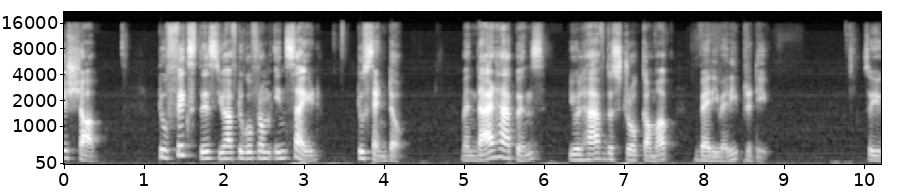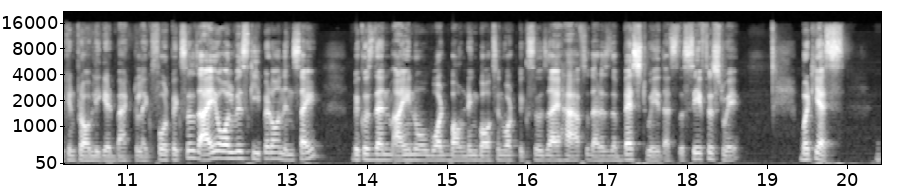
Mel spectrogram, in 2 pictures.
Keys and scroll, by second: 7.9-8.7 typing, 10.7 typing.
